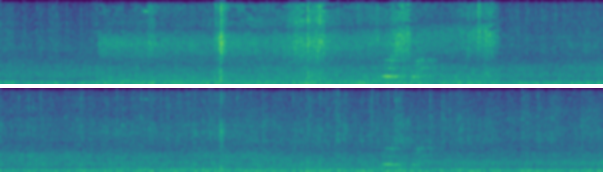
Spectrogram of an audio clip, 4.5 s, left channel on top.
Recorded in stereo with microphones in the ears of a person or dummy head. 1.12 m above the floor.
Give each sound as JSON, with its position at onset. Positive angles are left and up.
{"t": 0.7, "sound": "footsteps", "side_deg": 45}
{"t": 2.8, "sound": "a child speaking", "side_deg": 40}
